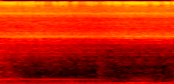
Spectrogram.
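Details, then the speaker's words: Simplex engine restoration run on compressed air: steady high hiss of air escaping, from a thin paper gasket failing and blowdown valve; needs new gasket. "now there is a bit of a concern I can hear air escaping there's air escaping around there so that needs a new gasket"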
